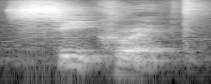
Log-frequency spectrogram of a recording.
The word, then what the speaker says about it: secret: La primera termina en E, es vocal, antes se pronuncia en inglés, sí. La otra termina en consonante, ¿cierto? Entonces la vocal que la antecede, o sea la E, se pronuncia como se pronuncia en ¿qué? En español. Secret.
